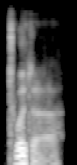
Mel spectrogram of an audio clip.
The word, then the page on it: twitter: British English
